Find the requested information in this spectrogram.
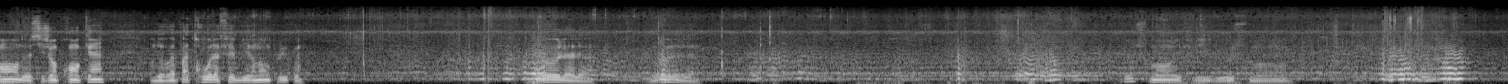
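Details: Honey bees at a drone-laying hive under rescue on 3 May 2021, with a brood frame and its nurse bees brought in from a neighbouring, rather aggressive hive. Loud swooping buzzes of bees flying close past repeatedly, rising and falling over a steady background hum.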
